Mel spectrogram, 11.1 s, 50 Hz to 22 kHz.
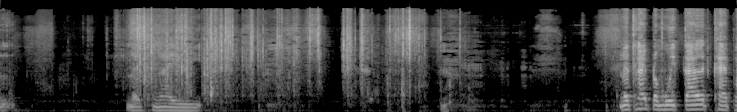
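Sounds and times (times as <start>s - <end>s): crinkling handling noise: 0.5s - 7.8s
man speaking: 9.3s - 11.0s.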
